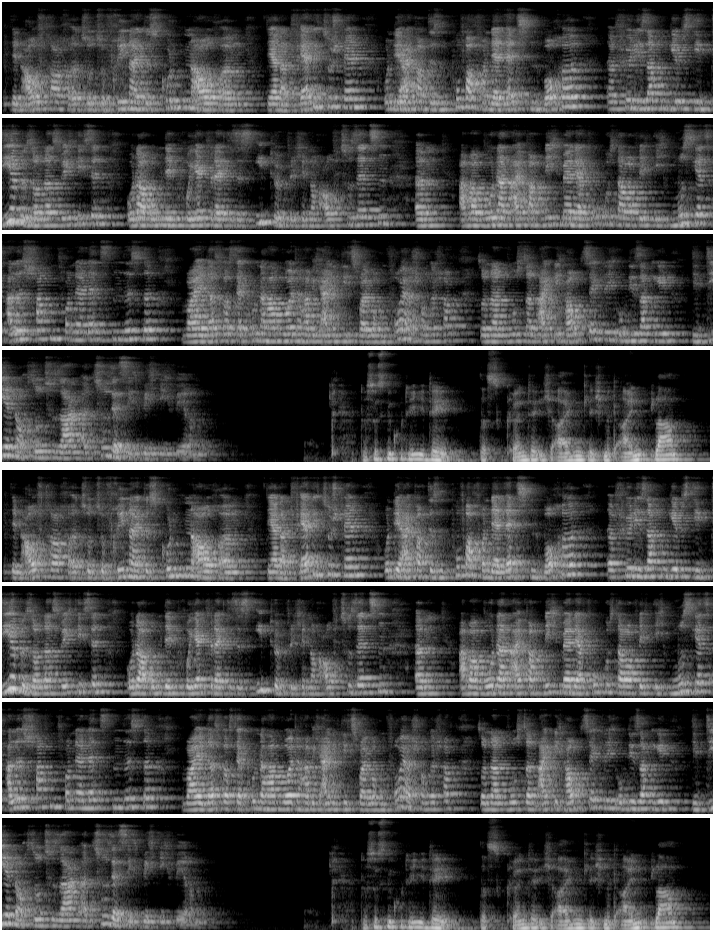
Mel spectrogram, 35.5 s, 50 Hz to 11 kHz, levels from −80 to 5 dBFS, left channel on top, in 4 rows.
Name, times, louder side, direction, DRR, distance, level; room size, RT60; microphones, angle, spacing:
voice 1, 0.0-3.0 3.3-7.2 7.5-10.1 10.4-14.3 14.6-19.7 20.0-26.1 26.4-29.1, right 2 dB, 15° right, -6 dB, 3.1 m, -24 dB
voice 2, 30.7-32.3 32.6-35.1, left 2 dB, 20° left, 6 dB, 0.4 m, -21 dB
10.5 x 4.3 x 5.9 m, 0.76 s
head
